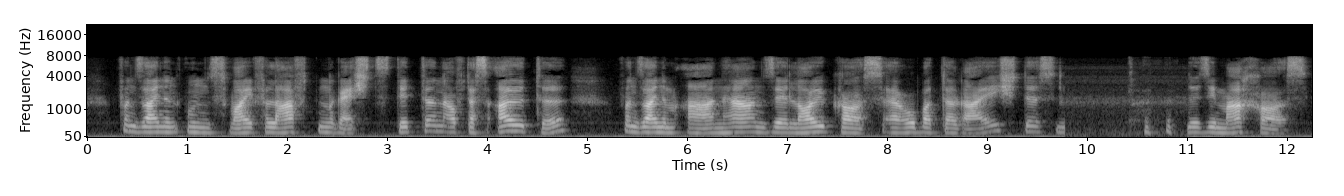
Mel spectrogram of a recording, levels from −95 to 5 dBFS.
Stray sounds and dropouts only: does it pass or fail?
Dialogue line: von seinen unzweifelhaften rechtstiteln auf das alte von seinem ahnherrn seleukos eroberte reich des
fail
